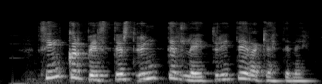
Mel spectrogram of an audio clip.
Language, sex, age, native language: Icelandic, female, 30-39, Icelandic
